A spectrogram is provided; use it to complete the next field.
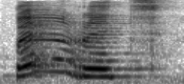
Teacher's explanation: р твердий приголосний перець звук е голосний і останній звук перець звук ць М'який приголосний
